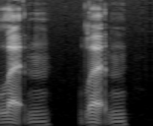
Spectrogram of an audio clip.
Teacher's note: notice that's a held T, right? Because you have a T before the N.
